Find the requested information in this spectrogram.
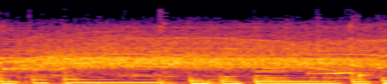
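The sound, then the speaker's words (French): An audience cheering and whooping at a live event, loud massed shouts and yells sustained without a break for about four seconds. “Un maximum de bruit pour Monsieur Opus Mix.”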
